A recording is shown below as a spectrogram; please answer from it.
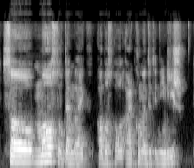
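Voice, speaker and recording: A guest engineer whose first language is Polish joins a live webinar demo and Q&A over a video call, his phrasing halting and full of restarts. His voice is medium-pitched, steady in tone and a little mellow.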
